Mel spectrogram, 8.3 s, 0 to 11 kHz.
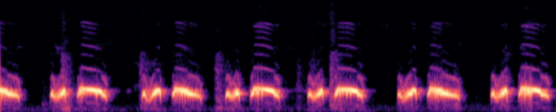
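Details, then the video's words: Calling spotted dove played to stimulate kept birds: low, soft two-note phrases, a clipped coo and a drawn-out descending one, repeating about every 1.2 seconds in a quiet recording with no other sounds. "TIẾNG CHIM CU GÁY KÍCH MỒI RẤT HIỆU QUẢ, CU GÁY KÍCH TRỐNG CỰC HAY"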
